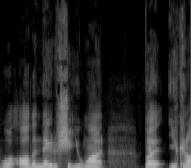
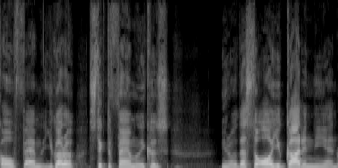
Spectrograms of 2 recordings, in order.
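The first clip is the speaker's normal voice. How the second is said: mocking quote; 3 semitones higher, 7 dB louder than usual. Mock family belief quote.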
